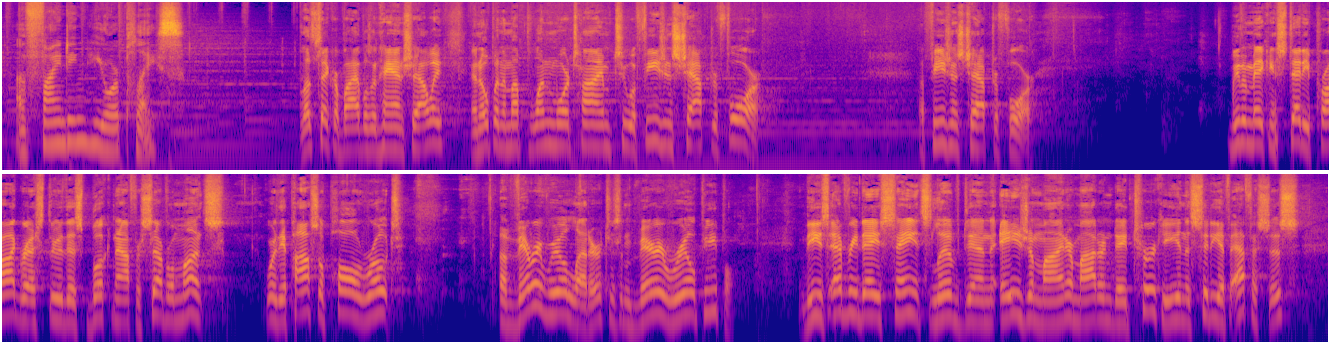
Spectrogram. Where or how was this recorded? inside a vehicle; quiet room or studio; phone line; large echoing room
large echoing room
